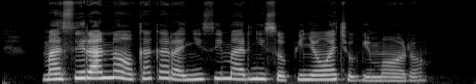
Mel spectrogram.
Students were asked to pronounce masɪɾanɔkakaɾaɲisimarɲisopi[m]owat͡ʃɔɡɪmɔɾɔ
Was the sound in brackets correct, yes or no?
no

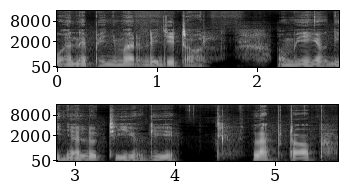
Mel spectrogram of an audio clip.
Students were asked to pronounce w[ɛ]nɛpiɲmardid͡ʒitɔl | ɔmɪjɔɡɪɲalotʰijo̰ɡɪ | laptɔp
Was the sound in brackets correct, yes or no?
no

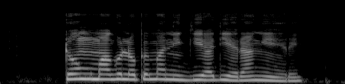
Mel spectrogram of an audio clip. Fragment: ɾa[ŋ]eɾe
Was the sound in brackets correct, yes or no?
yes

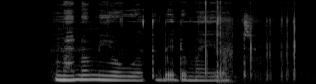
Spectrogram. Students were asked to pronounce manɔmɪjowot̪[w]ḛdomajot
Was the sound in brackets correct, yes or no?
no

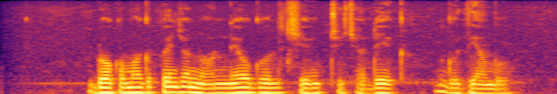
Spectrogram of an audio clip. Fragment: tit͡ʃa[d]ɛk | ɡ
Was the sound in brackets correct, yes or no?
yes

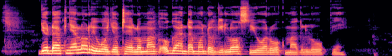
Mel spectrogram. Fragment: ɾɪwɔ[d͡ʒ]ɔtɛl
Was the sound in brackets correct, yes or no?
yes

